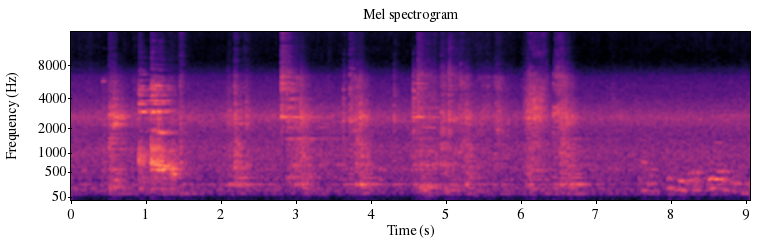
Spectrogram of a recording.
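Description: Fried potatoes go into a cooking pot with clanking metal pot and spoon knocks in irregular bursts, close and fairly loud, with occasional talk between them.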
